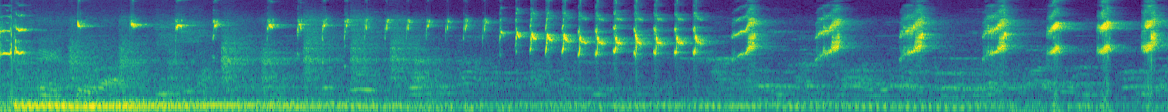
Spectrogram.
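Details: Long-tailed shrike song meant to provoke a quiet shrike into singing: rapid ticking notes accelerating into a fast rattling trill, then loud, evenly spaced rising squeaky notes, with low rumble underneath.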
